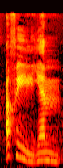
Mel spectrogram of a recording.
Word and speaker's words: aphelion: Please note my pronunciation. Okay. What is this? Aphelion.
